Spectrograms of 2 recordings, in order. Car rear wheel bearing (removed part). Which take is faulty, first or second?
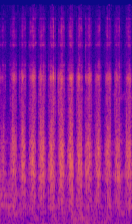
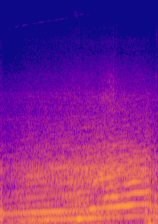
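first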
